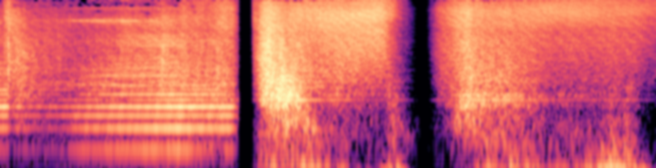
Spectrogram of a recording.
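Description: Added machine sound effects: a steady hum at several pitches under a swelling hiss, cut off abruptly after about two and a half seconds. Then come two whooshing rushes of hiss, each after a brief dropout.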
